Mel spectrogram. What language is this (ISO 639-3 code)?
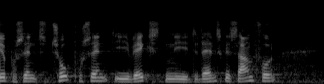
dan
